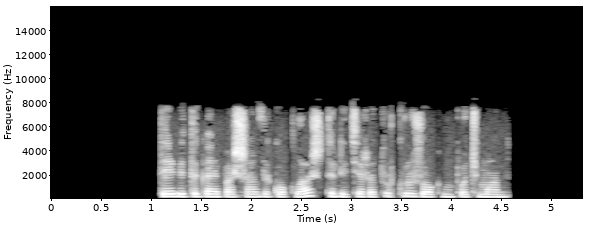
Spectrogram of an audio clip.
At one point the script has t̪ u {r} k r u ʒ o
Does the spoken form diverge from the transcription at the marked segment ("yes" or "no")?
no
